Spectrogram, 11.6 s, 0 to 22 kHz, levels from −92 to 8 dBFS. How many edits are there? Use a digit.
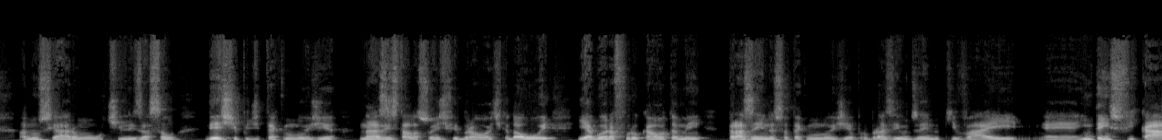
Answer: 0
